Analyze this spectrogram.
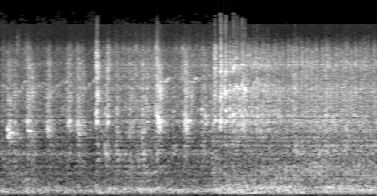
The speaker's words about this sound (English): The pilot starts the engines and takes off.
